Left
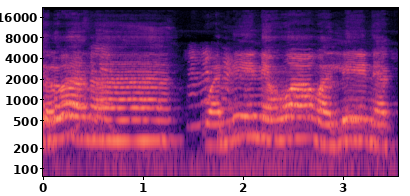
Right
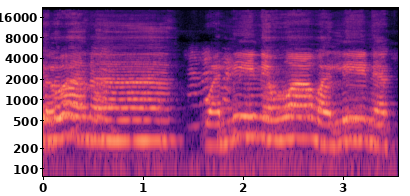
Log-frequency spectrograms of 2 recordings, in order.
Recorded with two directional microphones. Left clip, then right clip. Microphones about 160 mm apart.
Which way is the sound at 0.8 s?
Centre (ahead or behind).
